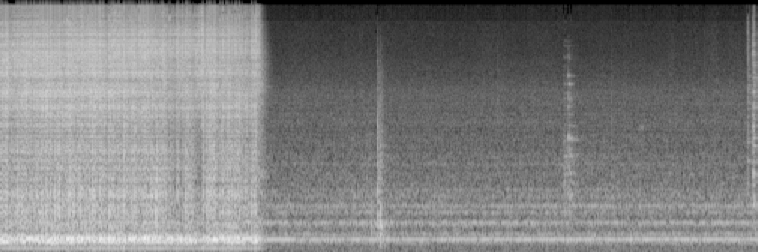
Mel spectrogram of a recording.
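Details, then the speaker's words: Lincoln Electric Handy Mig running beads on sheet metal: harsh, stuttering arc crackle for about three seconds before cutting out, with the wire bouncing back because feed speed was set too high; slowing it down fixed it. MIG wire feed speed too high. "Okay, so I did wind up slowing that wire feed down. It was kind of bouncing back on me. You can see here where I had it up too high, and that was just, well, let's face it, it looks like crap."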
